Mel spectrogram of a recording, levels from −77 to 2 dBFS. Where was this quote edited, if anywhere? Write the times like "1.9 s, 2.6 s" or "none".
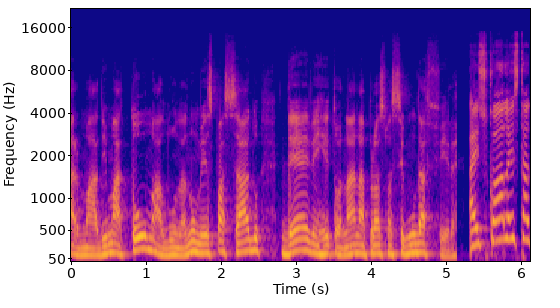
5.1 s

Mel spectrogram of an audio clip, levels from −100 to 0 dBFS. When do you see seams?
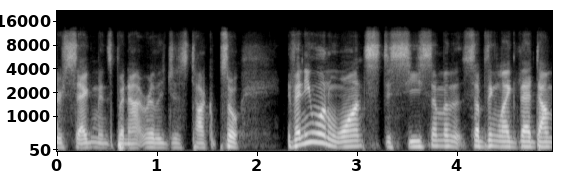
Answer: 1.6 s

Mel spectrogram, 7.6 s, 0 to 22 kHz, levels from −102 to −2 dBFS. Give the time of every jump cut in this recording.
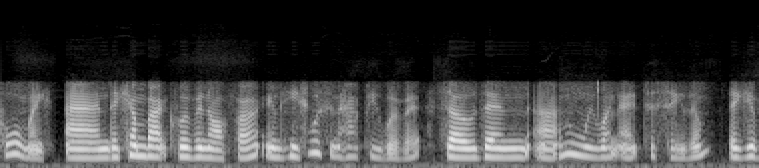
3.1 s, 5.6 s

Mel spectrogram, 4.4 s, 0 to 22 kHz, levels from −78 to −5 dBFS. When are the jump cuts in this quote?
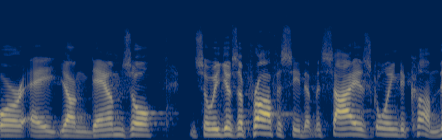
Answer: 1.8 s

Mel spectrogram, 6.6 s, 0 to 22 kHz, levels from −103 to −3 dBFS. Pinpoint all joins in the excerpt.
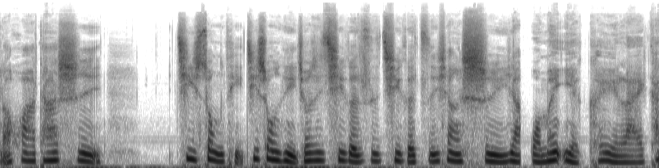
5.2 s

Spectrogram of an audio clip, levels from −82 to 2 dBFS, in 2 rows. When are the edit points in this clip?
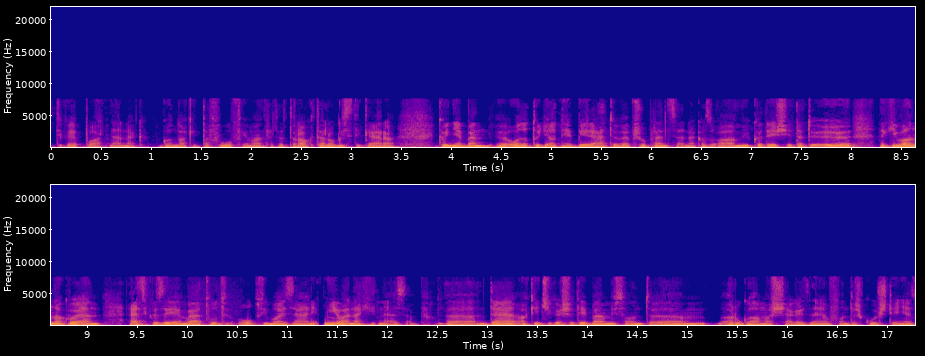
11.3 s

